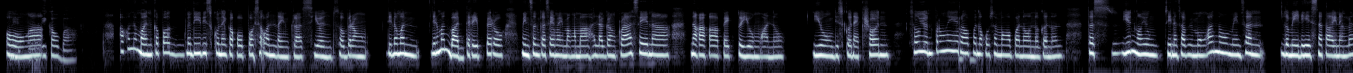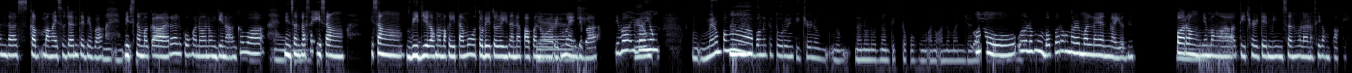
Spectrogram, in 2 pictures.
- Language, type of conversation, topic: Filipino, unstructured, Paano nakaaapekto ang teknolohiya sa paraan ng pag-aaral?
- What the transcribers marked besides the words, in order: unintelligible speech; static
